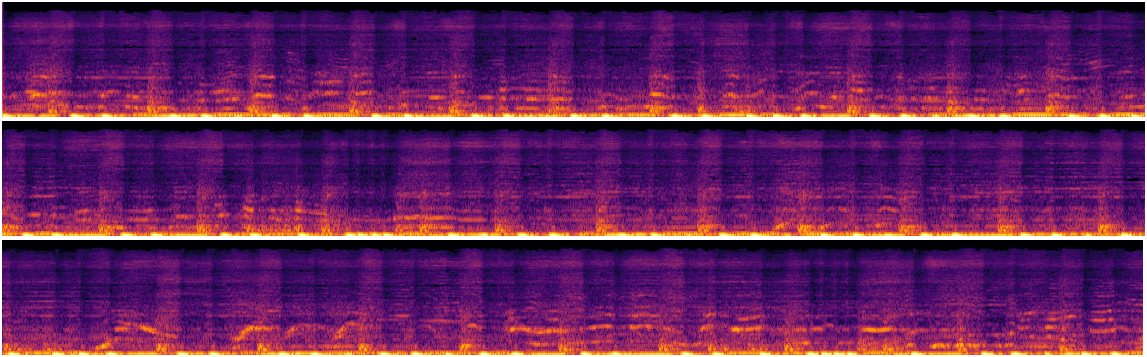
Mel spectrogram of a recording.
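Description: Live band music played loud through a sound truck's PA system: a heavy, steady bass beat with keyboard and guitar, and singing voices over it.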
